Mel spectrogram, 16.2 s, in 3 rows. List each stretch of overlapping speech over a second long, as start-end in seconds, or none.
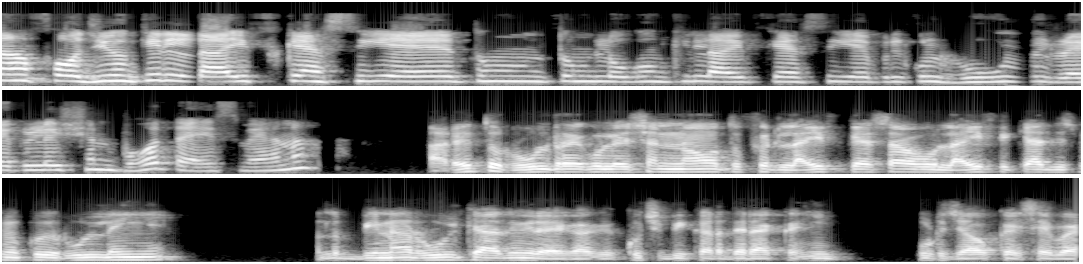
none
